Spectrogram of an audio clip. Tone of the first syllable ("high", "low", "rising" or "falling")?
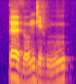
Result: falling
